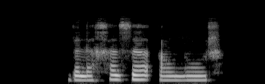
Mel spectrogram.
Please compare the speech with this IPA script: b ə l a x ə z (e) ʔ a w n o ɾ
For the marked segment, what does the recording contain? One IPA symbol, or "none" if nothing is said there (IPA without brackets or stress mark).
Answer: a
